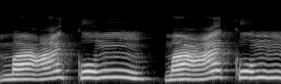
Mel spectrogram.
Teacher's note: makharijul huruf ain ya, jangan sampai ain menjadi alif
